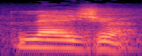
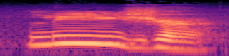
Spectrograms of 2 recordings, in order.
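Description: First: Slow LEISURE, "LEH-zher"; short E in LEISURE, said slowly; British leisure. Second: Very slow LEISURE, "LEEE-zher"; American leisure. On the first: (đọc chậm LEISURE kiểu Anh, "le-giơ") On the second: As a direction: stretch the long EE in LEISURE. (đọc chậm LEISURE kiểu Mỹ, "li-giơ") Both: Shown as a demonstration. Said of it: "hay là".

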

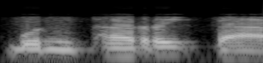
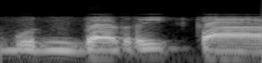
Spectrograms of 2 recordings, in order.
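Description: First: บุญทริกา with an aspirated t; ทอทหาร reading. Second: บุญดริกา with a voiced d; ดอเด็ก reading. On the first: Lecturer gives one accepted reading, บุญทริกา with aspirated t. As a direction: puff the ท in บุญทริกา. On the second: Lecturer gives the alternative reading, บุญดริกา with voiced d. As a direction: say บุญดริกา with d, no puff of air. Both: Shown as a demonstration. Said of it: "อ่านได้ทั้งสองอย่าง ทั้งสองแบบ".

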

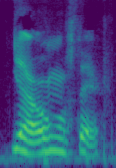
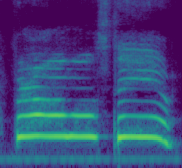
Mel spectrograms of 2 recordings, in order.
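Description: First: Said in the usual way. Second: High, loud, stretched-out cry; excited cheer. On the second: Real, not acted. Player nearing the end of the level, excited cheer.

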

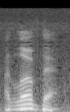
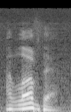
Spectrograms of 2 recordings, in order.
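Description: Both takes have the same delivery.

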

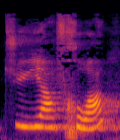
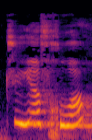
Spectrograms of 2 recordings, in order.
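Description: First: Tu as froid said slowly, rising on as; slow teaching question, lift at the end. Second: Tu as froid? pitched higher, rising from tu; rising intonation question. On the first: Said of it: "le point d'interrogation". (question lente, montée sur as) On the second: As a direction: ask it with the voice lifting high. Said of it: "Ou bien l'intonation". (question haute et montante) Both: Shown as a demonstration.

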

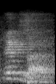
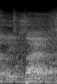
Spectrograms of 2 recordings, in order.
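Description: First: Exile with the American stress, EK-sile. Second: Exile said Japanese-style, like e-ki-sai-ru. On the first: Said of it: "正式的美国发音读做". (美式发音读exile) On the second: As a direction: give exile a katakana Japanese reading. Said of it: "日本读做exile". (日式发音读exile) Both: Shown as a demonstration.

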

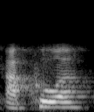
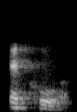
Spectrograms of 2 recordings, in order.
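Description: First: "Akua" with ah first, ah-KOO-ah; Asante pronunciation. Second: "Ekua" with eh first, eh-KOO-ah; Fanti pronunciation. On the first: Lecturer giving a Wednesday name, "Akua" as ah-KOO-ah. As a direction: open the first vowel of "Akua" to ah. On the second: Lecturer giving the Fanti form, "Ekua" as eh-KOO-ah. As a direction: start "Ekua" on eh. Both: Shown as a demonstration. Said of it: "the Fanti pronounce it".

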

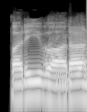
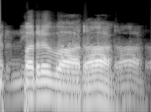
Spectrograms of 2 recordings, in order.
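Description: First: ਪਰਿਵਾਰਾ as "pa-ree-vaara"; wrong long vowel. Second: ਪਰਿਵਾਰਾ slowly, as "par-vaara"; short sihari vowel. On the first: Teacher warns against it, ਪਰਿਵਾਰਾ with a long "ee". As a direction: sound a clear "ee" in ਪਰਿਵਾਰਾ. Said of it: "ਪਰਿਵਾਰਾ ਨਹੀਂ ਪੜ੍ਹਨਾ". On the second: Teacher models it slowly, ਪਰਿਵਾਰਾ with very short "i". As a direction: keep the vowel after ਰ in ਪਰਿਵਾਰਾ barely sounded. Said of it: "ਸਿਹਾਰੀ ਹੀ ਉਚਾਰਨ ਕਰਨੀ". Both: Shown as a demonstration.

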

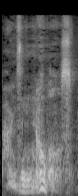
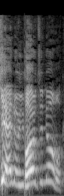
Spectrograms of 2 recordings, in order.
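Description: First: Slow, low, soft puzzlement; baffled questioning. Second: High-pitched imitation of the guard; mock-hostile guard. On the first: Retold or imitated. Baffled customer repeating the guard's clue, slow puzzlement. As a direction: draw the name out quietly, puzzled. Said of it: "'cause now we're like". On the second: Guard reminding a stranger where they met, mock hostility. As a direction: throw the accusation in a raised guard voice. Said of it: "And he's like".

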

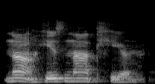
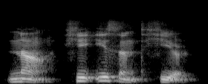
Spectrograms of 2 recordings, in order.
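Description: First: Slow "he's not here", stress on "not"; slow other form. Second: Slow "he isn't here"; slow model. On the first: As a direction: model the other form slowly. (otra forma, lenta) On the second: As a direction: model it slowly. (forma lenta con "isn't") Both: Shown as a demonstration. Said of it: "Y la otra forma".

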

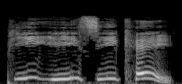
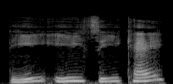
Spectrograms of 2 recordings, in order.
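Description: First: High, slow letter-by-letter call; exasperated spelling. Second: Slow, raised, questioning spelling; puzzled query. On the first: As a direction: spell it out for someone who can't hear. Caller spells name to listener. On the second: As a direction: echo the letters back unsure. Cook mishears and queries spelling. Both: A narrator's reading.

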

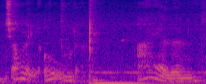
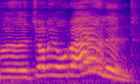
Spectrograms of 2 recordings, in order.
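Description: First: Much softer, lower mumbled repeat; quietly second-guess the phrase; muttered repeat. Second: Said in the usual way. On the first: Shown as a demonstration. Streamer doubting his own Ireland phrase, muttered lower. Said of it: "That's not what they say".

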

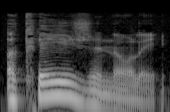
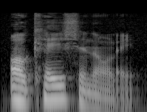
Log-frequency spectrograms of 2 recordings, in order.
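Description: First: Occasionally opened with a faint schwa, stress on CA; light first vowel. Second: Occasionally begun with a full O, SH in the middle; mistaken O reading. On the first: Teacher giving the dictionary reading, light schwa in occasionally. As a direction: say occasionally with a tiny 'uh' before a long CA. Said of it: "很轻音的". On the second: Teacher showing how foreigners misread it, full O in occasionally. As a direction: read occasionally as spelt, with a big O. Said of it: "他看到一个O". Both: Shown as a demonstration.

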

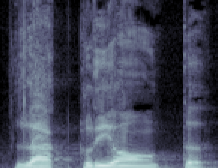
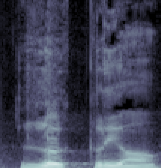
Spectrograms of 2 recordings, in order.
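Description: First: "la cliente" with a sounded final t; feminine form. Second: "le client" ending on a nasal vowel, no t; masculine form. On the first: Teacher gives the female customer word, feminine form. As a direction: finish "la cliente" on an audible t after the nasal vowel. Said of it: "Khách hàng phái nữ là". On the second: Teacher gives the male customer word, masculine form. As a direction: say "le client" with the final t silent. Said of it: "một khách hàng phái nam". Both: Shown as a demonstration.

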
